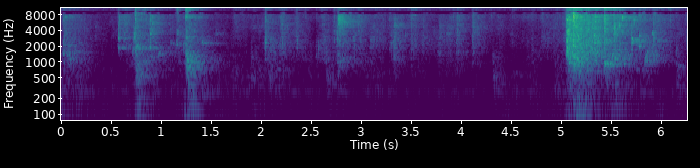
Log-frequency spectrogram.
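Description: Hand splashing and scooping shallow bathwater in a bathtub while washing a beagle puppy's back feet: a few short splashes, the loudest about five seconds in.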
